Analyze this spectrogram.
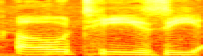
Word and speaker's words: Ötzi: It's Otzi, and discovered ancient yeast strains that could actually be cultivated.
